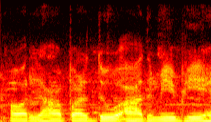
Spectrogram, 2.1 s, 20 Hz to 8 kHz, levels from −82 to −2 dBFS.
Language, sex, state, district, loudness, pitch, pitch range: Hindi, male, Jharkhand, Deoghar, -14 LUFS, 120 Hz, 115-120 Hz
